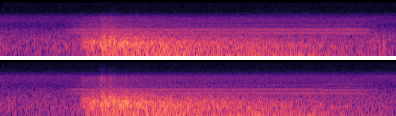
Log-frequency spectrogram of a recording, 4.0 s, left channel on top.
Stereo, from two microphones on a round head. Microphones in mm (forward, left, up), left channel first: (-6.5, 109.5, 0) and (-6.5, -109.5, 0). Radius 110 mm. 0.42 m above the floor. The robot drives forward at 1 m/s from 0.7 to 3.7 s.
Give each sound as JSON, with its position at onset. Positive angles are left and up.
{"t": 0.8, "sound": "an explosion", "side_deg": -50, "distance_m": 3.0}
